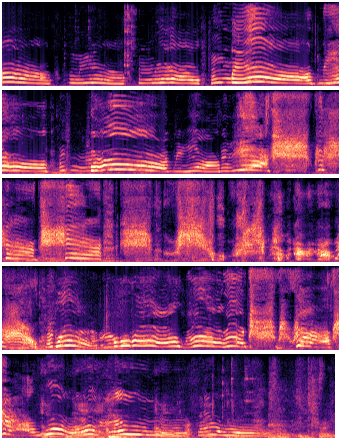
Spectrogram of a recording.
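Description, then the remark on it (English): A man's voice mimics two cats fighting in a backyard, with long wavering yowls and rising, warbling cries that turn into harsh, overlapping screeches and snarls, loud, continuing for about twenty seconds. “have you ever heard two cats fighting in a backyard? I had to perform it once in a smoking concert at Oxford.”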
